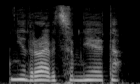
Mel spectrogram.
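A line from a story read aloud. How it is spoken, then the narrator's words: Sad sighing young woman. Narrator (Russian): тоскливо вздохнула принцесса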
